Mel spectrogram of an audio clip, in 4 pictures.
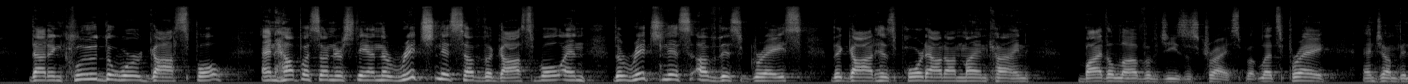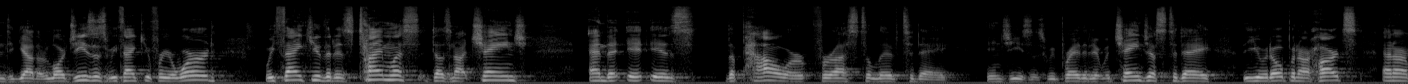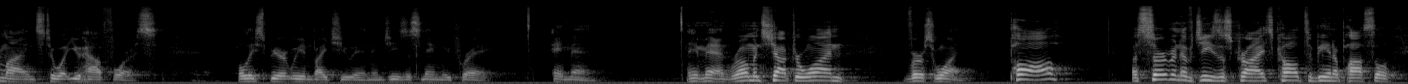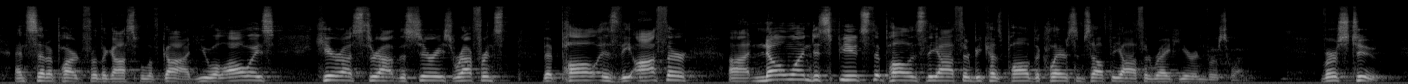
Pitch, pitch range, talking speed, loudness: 160 Hz, 135-185 Hz, 180 wpm, -31 LUFS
